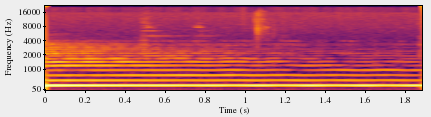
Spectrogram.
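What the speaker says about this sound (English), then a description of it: "If I was to put the slide in the same place that I would finger for that note, it would sound like this" A single sustained slide guitar note on the G string, sounding slightly flat, ringing clear and steady with gentle vibrato for about two seconds, no talking.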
